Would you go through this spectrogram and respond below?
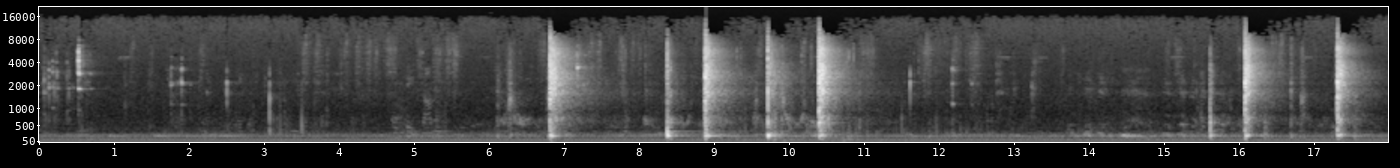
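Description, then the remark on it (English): Sharp whip cracks from whip popping ring out, about seven in all, arriving in an irregular cluster and then a later pair, loud over a low steady background hum, with no talking. “I'm going to do a little whip popping too, along with Tommy.”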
